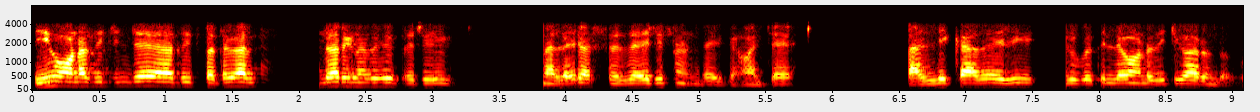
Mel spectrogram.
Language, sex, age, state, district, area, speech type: Malayalam, male, 18-30, Kerala, Malappuram, rural, conversation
